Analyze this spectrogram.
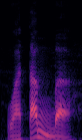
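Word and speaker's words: وتب: Nah, di sini saya langsung saja ini watabba. Watabba. Nah, karena hukum bacanya itu qalqalah akbar, maka dibacanya itu kayak gini teman-teman. Watab. Watab. Watab. Ditahan sedikit saja ya.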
